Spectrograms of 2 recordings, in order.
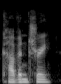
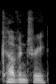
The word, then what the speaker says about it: Coventry: I think I pronounced that right. Coventry. Oh yeah, Coventry.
